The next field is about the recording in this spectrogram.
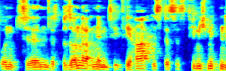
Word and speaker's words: CCH: CCH, Kongresszentrum Hamburg, Betonung auf C, besonders vornehm in Anführungsstrichen.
